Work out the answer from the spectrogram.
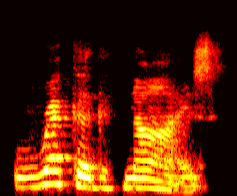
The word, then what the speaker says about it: recognize: The same is true with the word recognize. We typically drop that G in Texas and say recognize.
